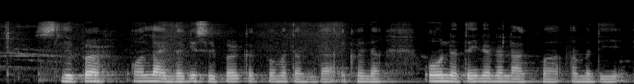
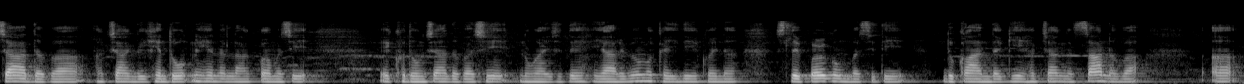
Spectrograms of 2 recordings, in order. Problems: constant background noise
